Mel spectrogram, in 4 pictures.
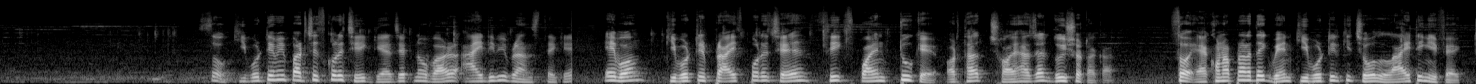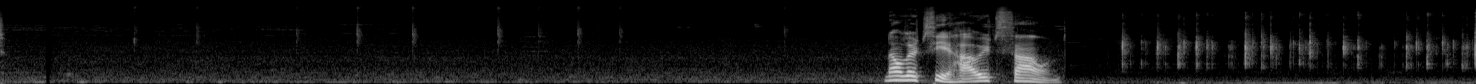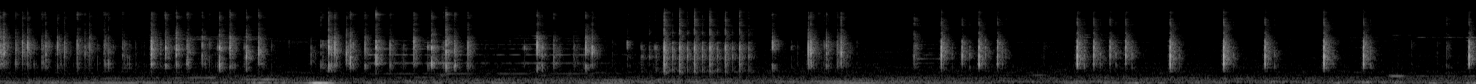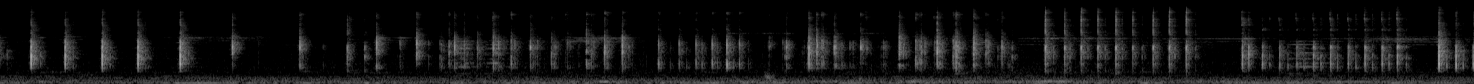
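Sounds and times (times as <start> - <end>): mechanical keyboard typing: 26.0 - 59.0.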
